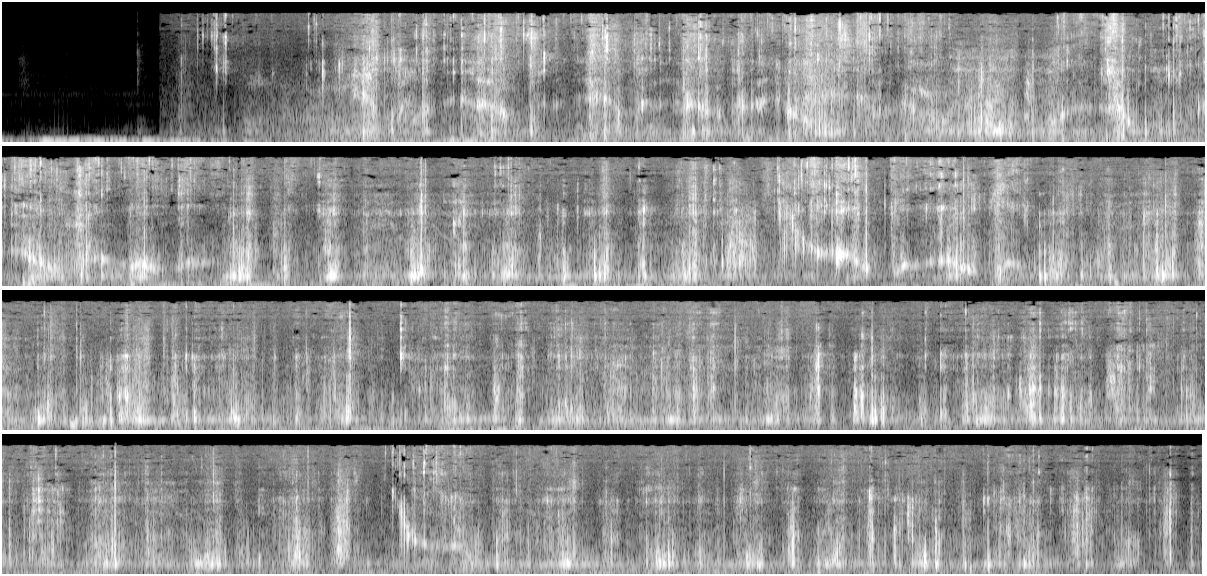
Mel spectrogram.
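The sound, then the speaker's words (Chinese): Chewing a bite of cold dressed salad: steady, crunchy mastication that goes on without pause, with many small crisp bites and wet crunches at a moderate level and no talk. “来，我们再吃一口最后一口凉拌。”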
